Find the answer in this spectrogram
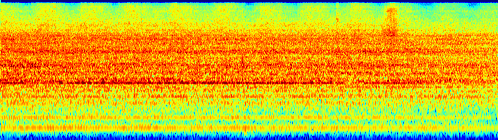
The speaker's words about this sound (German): ich muss den Staubsauger ausmachen.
